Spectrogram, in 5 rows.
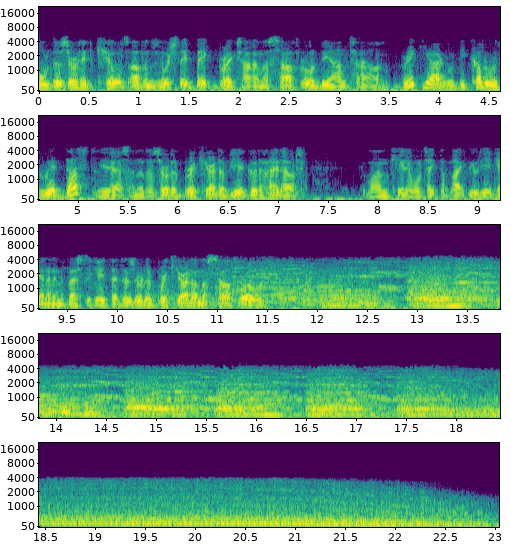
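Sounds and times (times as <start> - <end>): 
speech: 0.0 - 12.2
car engine roaring while driving: 11.8 - 23.0.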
